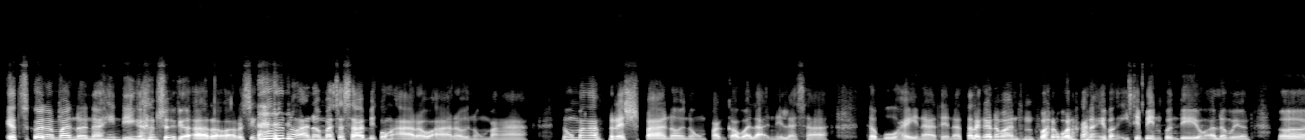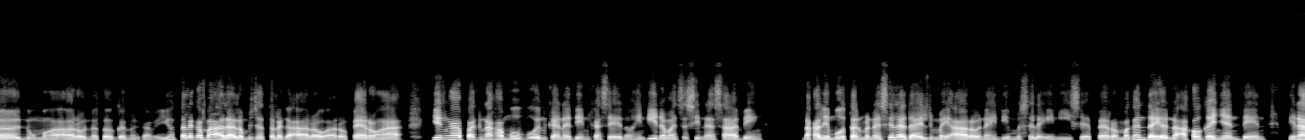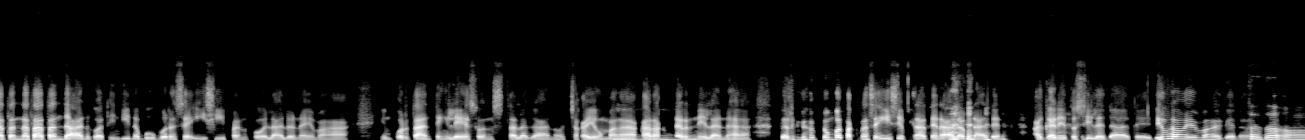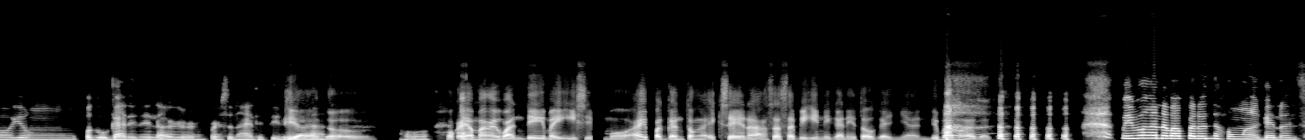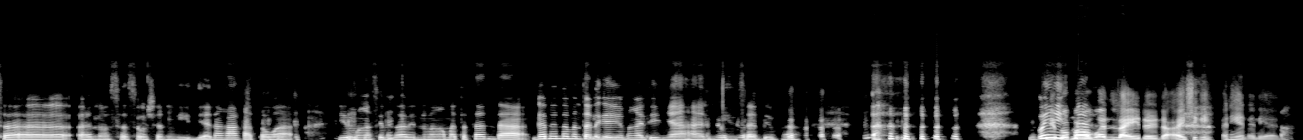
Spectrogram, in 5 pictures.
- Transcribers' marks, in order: laughing while speaking: "nga nun siya"; chuckle; laughing while speaking: "parang wala ka ng"; chuckle; laugh; laugh; laugh; laugh
- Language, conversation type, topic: Filipino, unstructured, Paano mo naaalala ang mga mahal mo sa buhay na wala na?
